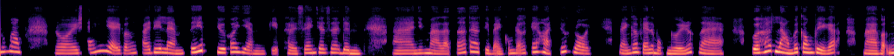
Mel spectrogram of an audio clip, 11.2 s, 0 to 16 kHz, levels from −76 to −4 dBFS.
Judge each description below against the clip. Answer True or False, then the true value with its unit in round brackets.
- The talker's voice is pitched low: False (220 Hz)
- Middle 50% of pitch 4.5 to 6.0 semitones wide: True (5.0 semitones)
